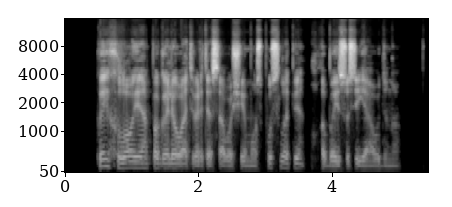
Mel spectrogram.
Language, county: Lithuanian, Vilnius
